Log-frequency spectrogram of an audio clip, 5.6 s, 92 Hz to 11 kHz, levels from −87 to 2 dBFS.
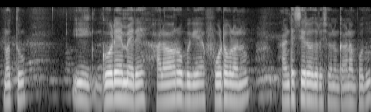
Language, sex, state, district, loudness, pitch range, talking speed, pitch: Kannada, male, Karnataka, Koppal, -18 LUFS, 155-165 Hz, 120 wpm, 160 Hz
